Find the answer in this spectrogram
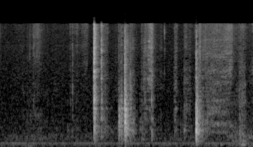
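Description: Handling noise from cards and a wax pack on a desk mat: a few sharp taps and clicks, starting about one and a half seconds in, and the last one trails into a short rustle.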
